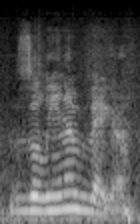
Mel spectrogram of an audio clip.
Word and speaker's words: Zelina Vega: For the SmackDown Women's Champion, Rhea Ripley versus Zelina Vega. You pronounced it right if you were wondering.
